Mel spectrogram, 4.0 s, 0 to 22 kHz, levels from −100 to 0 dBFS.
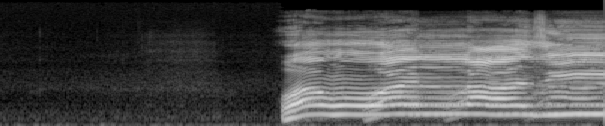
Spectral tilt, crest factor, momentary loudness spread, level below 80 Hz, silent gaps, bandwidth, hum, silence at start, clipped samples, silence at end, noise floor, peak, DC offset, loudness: -1 dB/octave; 18 dB; 5 LU; -74 dBFS; none; 16.5 kHz; none; 1.9 s; under 0.1%; 0 s; -67 dBFS; -2 dBFS; under 0.1%; -17 LUFS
